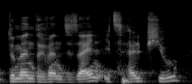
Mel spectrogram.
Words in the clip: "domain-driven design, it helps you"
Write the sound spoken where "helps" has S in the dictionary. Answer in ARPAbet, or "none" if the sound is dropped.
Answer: none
